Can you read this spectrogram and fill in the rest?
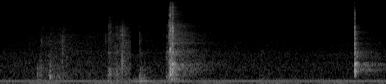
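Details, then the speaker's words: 2004 Pontiac Sunfire 2.2L with a crank-no-start; heard at the front fuse and relay center at key-on, sharp clicks over a faint hum as the relay turns on for about five seconds then times out; fuel pump relay working normally. "right click comes on for like five seconds then it turns off I'll do it again ready turn the key off keys on and then it times out and clicks off not to me sounds like the fuel pump relay is working"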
